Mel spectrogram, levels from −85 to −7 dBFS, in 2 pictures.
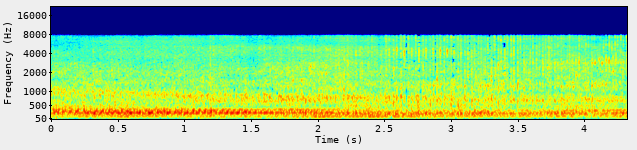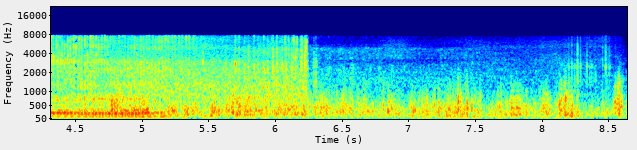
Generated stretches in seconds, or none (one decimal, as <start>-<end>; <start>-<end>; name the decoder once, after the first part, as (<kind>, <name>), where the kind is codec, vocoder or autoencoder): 0.0-4.0 (codec, DAC); 7.8-8.6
